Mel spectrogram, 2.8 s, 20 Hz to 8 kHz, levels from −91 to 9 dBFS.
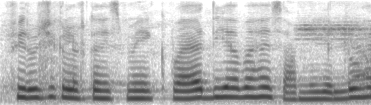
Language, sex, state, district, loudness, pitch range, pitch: Hindi, female, Bihar, Muzaffarpur, -21 LUFS, 215-250 Hz, 230 Hz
